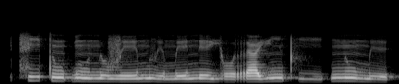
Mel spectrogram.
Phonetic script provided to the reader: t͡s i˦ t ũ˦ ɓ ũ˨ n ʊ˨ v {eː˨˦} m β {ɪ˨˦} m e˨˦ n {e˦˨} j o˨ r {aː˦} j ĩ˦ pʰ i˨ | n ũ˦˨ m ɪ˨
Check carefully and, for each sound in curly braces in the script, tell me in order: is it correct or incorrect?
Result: correct, incorrect, correct, incorrect

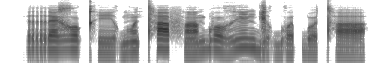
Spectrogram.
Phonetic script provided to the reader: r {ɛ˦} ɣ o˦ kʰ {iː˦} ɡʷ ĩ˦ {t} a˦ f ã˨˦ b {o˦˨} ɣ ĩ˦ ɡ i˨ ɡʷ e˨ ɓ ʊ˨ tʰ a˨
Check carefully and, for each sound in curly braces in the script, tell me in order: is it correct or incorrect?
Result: correct, incorrect, incorrect, correct

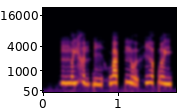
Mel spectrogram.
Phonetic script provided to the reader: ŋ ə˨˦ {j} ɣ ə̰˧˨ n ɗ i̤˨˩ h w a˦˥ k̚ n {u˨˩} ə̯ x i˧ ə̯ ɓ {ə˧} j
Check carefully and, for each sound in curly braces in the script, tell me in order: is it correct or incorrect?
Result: correct, incorrect, correct

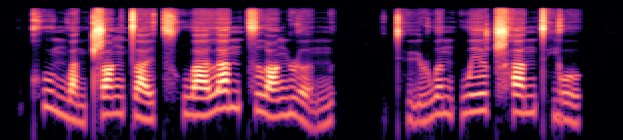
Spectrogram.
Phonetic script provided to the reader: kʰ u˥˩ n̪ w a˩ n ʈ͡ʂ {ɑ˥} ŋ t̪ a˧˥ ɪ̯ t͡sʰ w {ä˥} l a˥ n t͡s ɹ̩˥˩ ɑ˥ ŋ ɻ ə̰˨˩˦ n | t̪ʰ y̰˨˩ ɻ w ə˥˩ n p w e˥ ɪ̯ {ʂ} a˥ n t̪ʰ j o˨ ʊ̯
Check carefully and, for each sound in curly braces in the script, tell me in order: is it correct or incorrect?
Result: correct, incorrect, incorrect

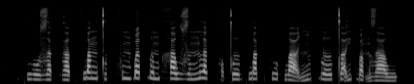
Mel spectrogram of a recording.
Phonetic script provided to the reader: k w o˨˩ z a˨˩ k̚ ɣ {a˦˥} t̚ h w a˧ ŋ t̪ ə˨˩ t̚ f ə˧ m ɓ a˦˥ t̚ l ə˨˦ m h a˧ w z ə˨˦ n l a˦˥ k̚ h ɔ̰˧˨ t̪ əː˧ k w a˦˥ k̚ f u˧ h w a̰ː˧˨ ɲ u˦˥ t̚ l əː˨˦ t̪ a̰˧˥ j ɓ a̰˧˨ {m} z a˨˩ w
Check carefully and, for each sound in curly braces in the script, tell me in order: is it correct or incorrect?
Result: incorrect, correct

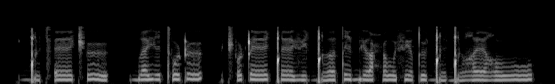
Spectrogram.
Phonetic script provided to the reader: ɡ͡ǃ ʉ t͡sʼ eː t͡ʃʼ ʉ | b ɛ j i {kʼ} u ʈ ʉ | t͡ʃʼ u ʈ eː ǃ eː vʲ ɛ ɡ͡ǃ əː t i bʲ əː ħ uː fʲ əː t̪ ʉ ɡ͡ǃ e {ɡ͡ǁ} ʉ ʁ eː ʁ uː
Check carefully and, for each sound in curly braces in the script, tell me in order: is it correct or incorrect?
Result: incorrect, incorrect

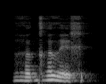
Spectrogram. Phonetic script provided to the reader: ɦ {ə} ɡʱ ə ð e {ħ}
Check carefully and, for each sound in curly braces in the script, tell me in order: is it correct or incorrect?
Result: correct, incorrect

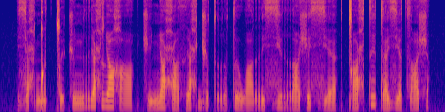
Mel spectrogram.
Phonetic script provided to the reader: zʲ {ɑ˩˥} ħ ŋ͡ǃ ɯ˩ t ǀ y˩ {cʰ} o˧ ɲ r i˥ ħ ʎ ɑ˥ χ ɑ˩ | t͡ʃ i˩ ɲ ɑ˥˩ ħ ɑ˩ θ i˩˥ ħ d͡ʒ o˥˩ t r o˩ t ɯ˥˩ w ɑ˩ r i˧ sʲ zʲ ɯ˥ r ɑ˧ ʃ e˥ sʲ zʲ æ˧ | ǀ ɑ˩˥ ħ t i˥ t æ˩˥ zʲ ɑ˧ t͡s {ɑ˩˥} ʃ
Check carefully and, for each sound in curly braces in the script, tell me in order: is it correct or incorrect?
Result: incorrect, incorrect, correct

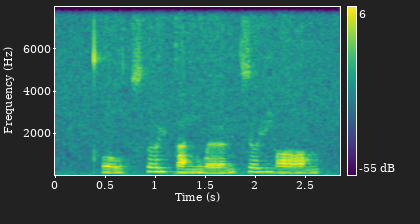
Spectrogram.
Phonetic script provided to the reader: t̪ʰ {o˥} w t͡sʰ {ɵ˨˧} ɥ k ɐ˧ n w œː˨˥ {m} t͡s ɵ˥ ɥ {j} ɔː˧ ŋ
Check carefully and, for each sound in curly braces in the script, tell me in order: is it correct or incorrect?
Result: incorrect, incorrect, correct, correct

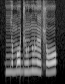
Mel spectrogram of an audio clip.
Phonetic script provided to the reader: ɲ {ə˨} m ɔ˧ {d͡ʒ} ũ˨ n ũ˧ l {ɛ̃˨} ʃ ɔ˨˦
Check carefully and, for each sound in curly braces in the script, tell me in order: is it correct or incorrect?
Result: correct, correct, correct

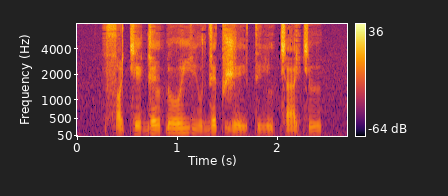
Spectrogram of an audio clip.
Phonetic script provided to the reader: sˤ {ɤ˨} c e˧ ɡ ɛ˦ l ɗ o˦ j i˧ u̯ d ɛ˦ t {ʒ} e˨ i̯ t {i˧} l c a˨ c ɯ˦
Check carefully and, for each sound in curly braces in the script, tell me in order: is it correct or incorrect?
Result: incorrect, correct, incorrect

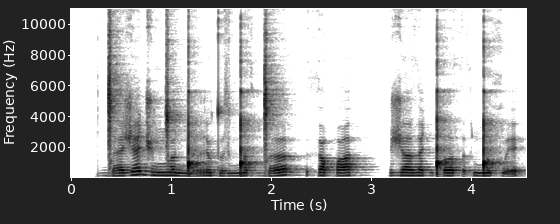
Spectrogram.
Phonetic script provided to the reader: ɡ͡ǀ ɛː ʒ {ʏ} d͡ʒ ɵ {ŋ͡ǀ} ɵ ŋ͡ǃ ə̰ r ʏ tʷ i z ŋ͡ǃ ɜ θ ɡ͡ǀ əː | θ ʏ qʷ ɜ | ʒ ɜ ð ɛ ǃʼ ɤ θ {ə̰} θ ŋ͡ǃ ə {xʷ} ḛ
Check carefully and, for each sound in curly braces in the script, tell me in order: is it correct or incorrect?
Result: incorrect, correct, correct, correct

